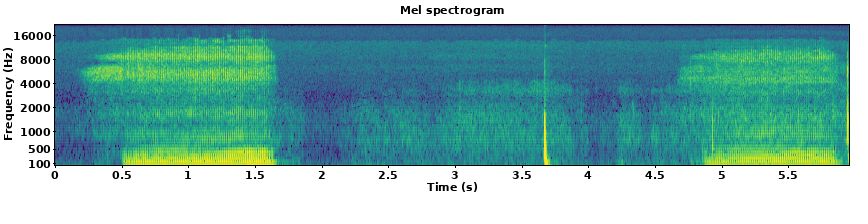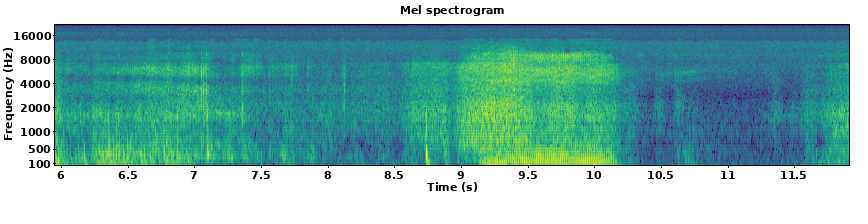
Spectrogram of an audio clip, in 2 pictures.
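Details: French bulldog snoring: three loud buzzing, vibrating snores with quiet pauses between them, about fifteen breaths a minute.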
